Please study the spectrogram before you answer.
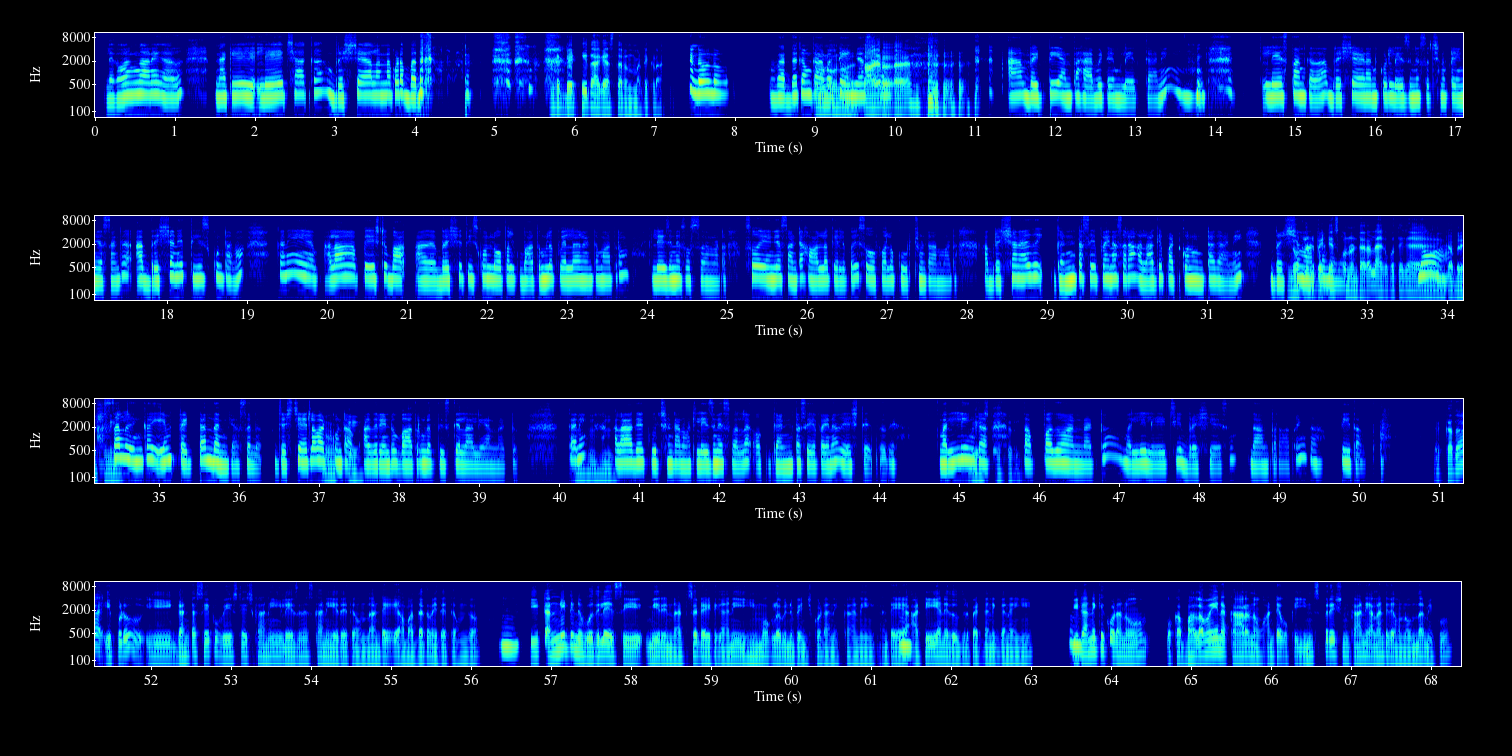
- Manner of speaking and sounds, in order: laughing while speaking: "బద్ధకమనమాట"; tapping; in English: "బె‌డ్"; other background noise; laughing while speaking: "నో! నో!"; in English: "నో! నో!"; in English: "నో! నో! నో!"; chuckle; in English: "బెడ్"; giggle; in English: "పేస్ట్"; in English: "బాత్రూమ్‌లోకి"; in English: "సో"; in English: "సోఫాలో"; in English: "నో!"; in English: "జస్ట్"; in English: "లేజీనెస్"; in English: "వేస్టేజ్"; in English: "లేజినెస్"; in English: "నట్స్ డైట్"; in English: "హిమోగ్లోబిన్‌ని"; in English: "ఇన్‌స్పిరేషన్"
- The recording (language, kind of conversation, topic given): Telugu, podcast, ఉదయం లేవగానే మీరు చేసే పనులు ఏమిటి, మీ చిన్న అలవాట్లు ఏవి?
